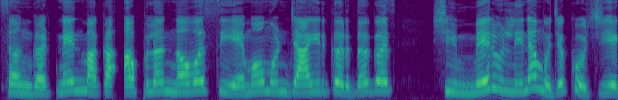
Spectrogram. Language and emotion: Goan Konkani, happy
